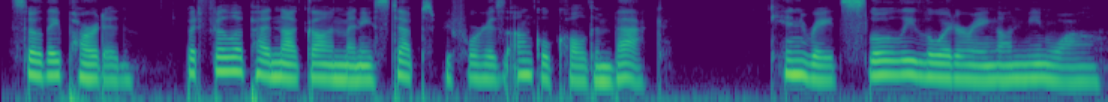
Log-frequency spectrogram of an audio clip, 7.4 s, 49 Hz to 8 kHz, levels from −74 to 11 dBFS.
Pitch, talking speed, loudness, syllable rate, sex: 165 Hz, 170 wpm, -18 LUFS, 5.4 syllables/s, female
